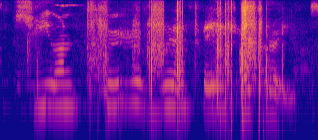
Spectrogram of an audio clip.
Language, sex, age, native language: Icelandic, male, 10, Icelandic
